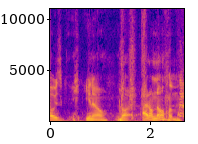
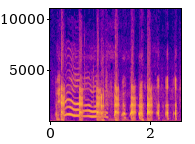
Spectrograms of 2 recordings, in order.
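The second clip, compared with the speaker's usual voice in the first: high falsetto laugh. Retold or imitated. Leno bit ends in big laugh.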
